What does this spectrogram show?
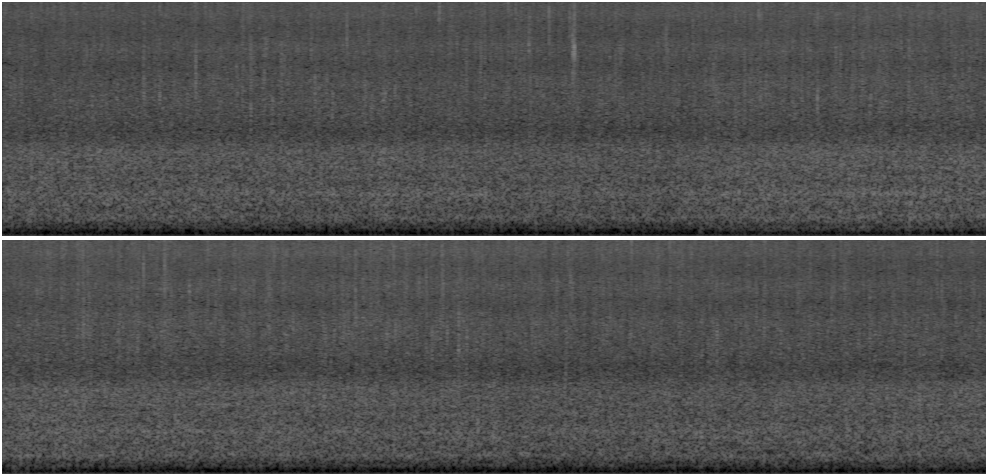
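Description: Steady gentle rain, an even hiss with a scattering of single drop ticks.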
